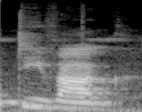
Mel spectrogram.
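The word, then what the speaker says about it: Tiwaz: ही auspicious और prosperous time को बताता है ये रून। इस रून का नाम बोलते हैं हम टीवाग, टीवाग बोलते हैं, या टी भी बोल सकते हैं इसको प्रोनाउंस करने के लिए, टी।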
